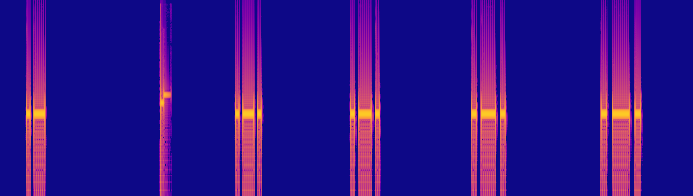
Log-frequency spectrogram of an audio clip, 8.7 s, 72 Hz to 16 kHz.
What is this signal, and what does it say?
Morse code, heard as a keyed tone, about 23 wpm, spaced as for 7 wpm, 700 Hz. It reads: A RRRR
